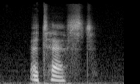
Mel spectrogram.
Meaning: 1. To affirm to be correct, true, or genuine 2. To certify by signature or oath 3. To certify in an official capacity 4. To supply or be evidence of 5. To put under oath
- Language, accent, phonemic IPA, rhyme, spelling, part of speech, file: English, US, /əˈtɛst/, -ɛst, attest, verb, En-us-attest.ogg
